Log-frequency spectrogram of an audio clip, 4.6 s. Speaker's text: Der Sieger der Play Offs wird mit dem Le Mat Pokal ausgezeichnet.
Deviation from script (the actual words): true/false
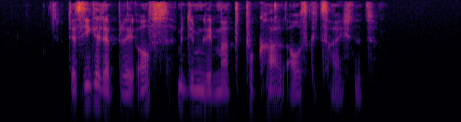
true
